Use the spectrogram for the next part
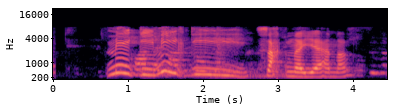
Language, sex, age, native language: Icelandic, female, 9, Icelandic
